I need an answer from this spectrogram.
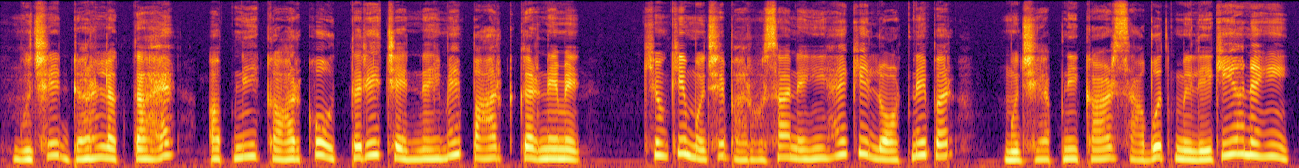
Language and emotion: Hindi, fearful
